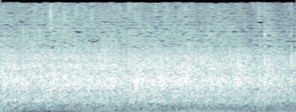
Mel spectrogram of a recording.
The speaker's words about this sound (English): And if you want to clap, go ahead. Give it, you know, go for it.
